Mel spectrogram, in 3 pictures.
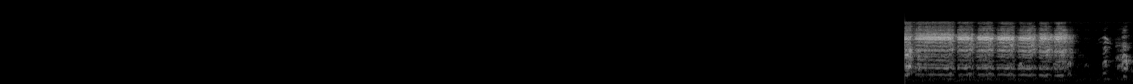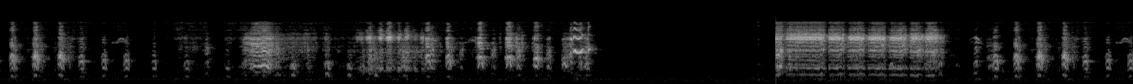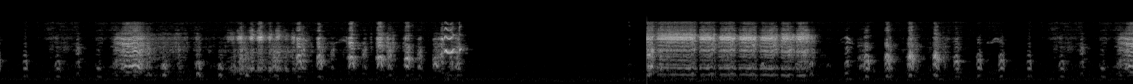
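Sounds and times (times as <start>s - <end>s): penguin braying call: 9.1s - 11.2s, 19.1s - 21.4s, 29.2s - 31.4s.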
